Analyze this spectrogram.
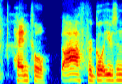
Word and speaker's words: Gento: Was this Is it Gento? Gento. Hento.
